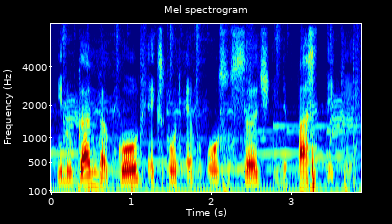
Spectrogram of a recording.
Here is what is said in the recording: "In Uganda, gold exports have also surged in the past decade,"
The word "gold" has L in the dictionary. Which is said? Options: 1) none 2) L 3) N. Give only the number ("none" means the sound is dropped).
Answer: 2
